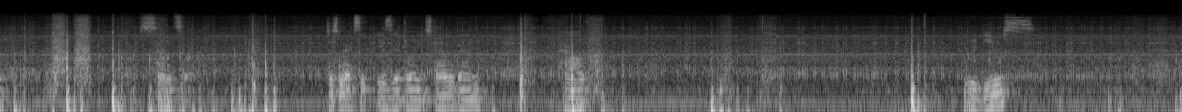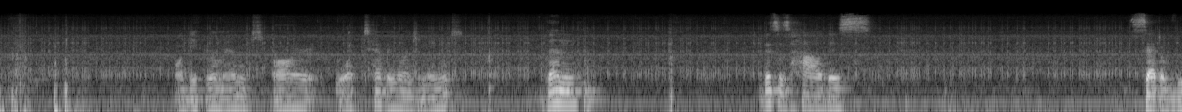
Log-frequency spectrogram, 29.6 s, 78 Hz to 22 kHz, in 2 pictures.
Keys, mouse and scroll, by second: 5.7-7.6 drag, 17.5-20.6 drag, 20.5 right click.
